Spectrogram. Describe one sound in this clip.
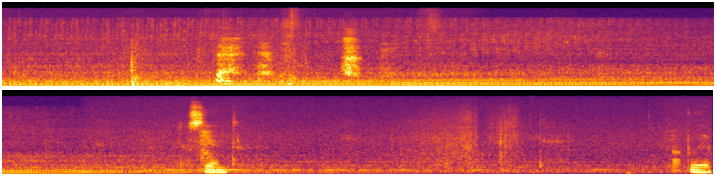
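A young man groans in pain.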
